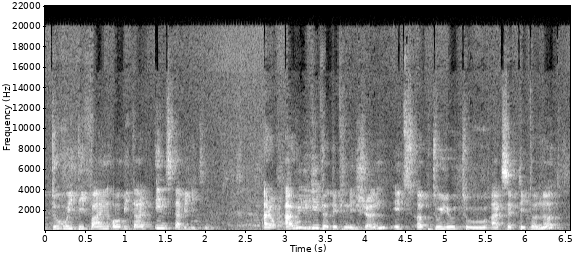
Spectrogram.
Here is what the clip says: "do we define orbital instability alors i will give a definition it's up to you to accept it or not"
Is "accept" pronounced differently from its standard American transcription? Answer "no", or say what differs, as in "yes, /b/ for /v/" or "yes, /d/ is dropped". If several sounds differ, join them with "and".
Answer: no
